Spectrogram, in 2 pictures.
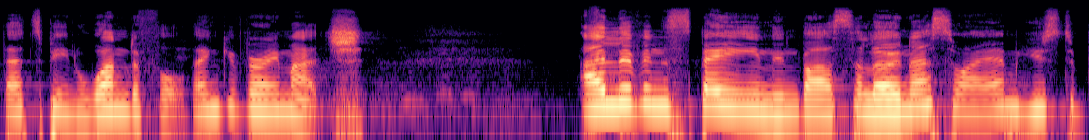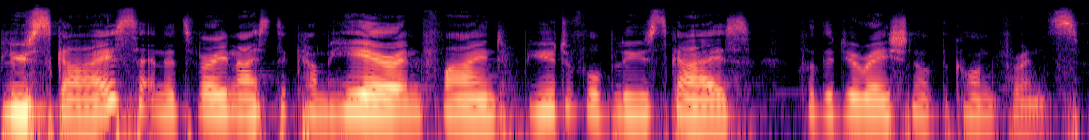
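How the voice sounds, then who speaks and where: A woman speaks at a very fast pace with fairly high pitch. The recording is very clean, with a silent background. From South Africa. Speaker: conference plenary speaker on language teaching. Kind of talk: conference talk. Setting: conference hall with audience.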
